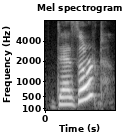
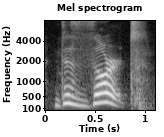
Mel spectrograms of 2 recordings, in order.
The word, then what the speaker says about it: dessert: it what is it it's called dessert no think again this word is called dessert dessert where you stress the earth and what does it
